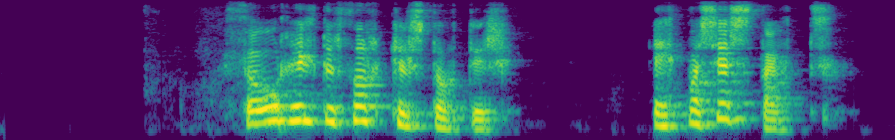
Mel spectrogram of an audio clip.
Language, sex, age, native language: Icelandic, female, 50-59, Icelandic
